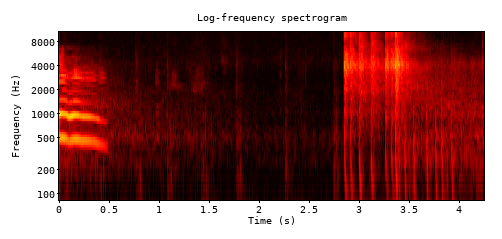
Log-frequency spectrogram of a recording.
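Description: Three rapid, sharp gunshots from a .338 caliber rifle crack close and loud after a stretch of near quiet, each report trailing into a brief echo.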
